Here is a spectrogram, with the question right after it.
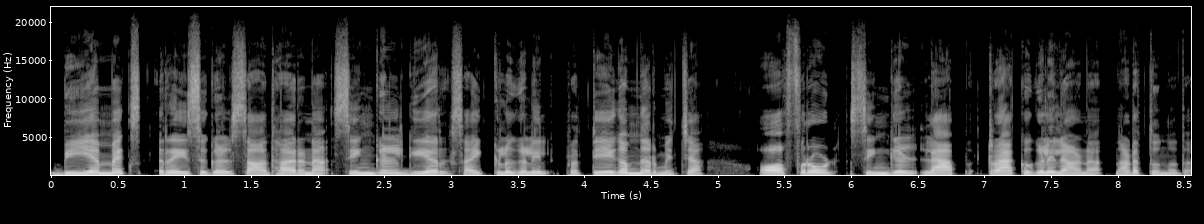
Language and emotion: Malayalam, neutral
